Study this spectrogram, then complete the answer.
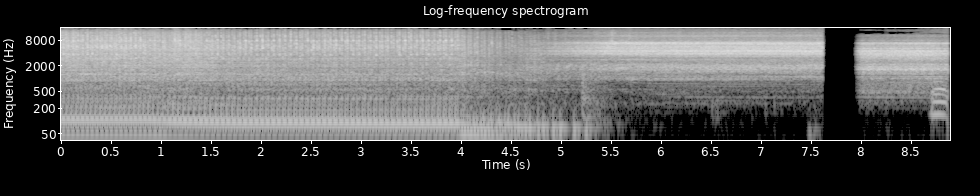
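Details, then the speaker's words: John Deere 317 lawn tractor revived after years sitting: steady low engine drone cuts out, then a fading whir as the unloaded PTO clutch pulley free-spins after shutdown; normal and harmless. "PTO clutch free spins when you shut it off the end that there's nothing hooked to it that noise was kind of scared me when I first shut it off I didn't know what was going on that's all it was that pulley spinning"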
